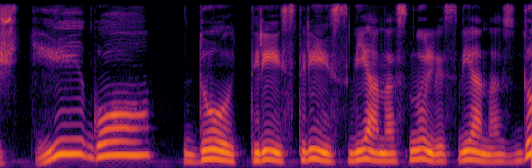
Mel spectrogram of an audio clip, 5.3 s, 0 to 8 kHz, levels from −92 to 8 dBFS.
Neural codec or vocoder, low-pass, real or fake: none; 7.2 kHz; real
